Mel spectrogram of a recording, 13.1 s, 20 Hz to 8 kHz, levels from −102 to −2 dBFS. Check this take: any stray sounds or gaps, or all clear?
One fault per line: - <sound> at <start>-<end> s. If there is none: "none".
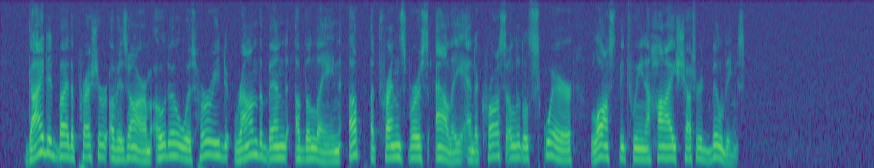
none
